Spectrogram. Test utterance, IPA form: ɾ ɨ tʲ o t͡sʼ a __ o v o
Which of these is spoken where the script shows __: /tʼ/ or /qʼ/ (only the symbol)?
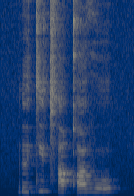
qʼ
